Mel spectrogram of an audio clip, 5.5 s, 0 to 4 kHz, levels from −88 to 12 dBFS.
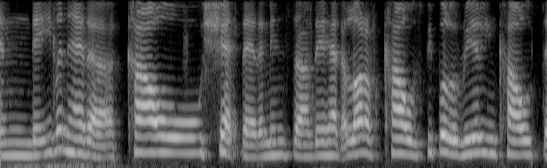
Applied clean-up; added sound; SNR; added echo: neural mask model DeepFilterNet 3.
